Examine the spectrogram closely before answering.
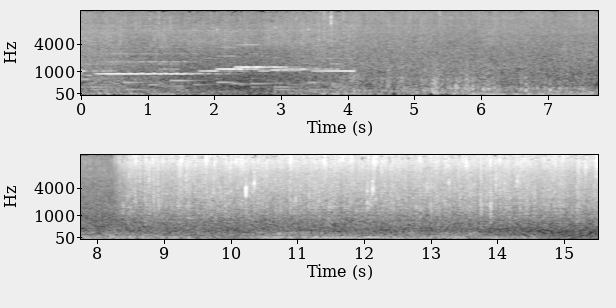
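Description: Leaves and stalks rustle and brush close by as someone pushes through thick plants.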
